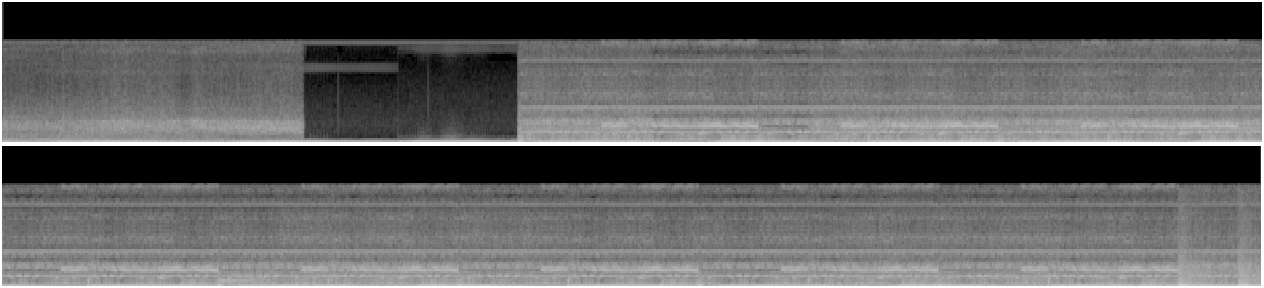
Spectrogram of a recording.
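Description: Experimental electronic music: a low synth bass figure repeating about once a second under a buzzing, noisy texture. The upper layers drop out briefly about two seconds in, then return with steady high tones and a pulsing high figure.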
